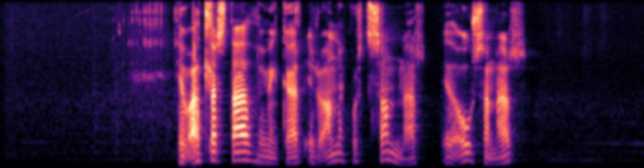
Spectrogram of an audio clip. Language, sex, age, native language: Icelandic, male, 30-39, Icelandic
